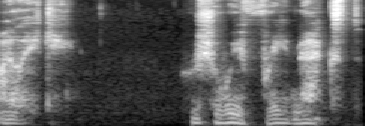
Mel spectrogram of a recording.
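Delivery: very quiet, hushed whisper. Voicing a character who whispers down to Walnut: whispering in character. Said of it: "I'm gonna whisper down to Walnut and I say".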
